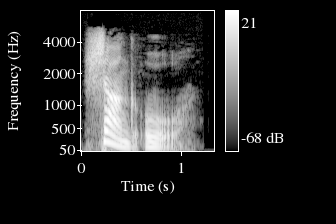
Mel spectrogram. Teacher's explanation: where Shang meaning before is said with a falling tone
